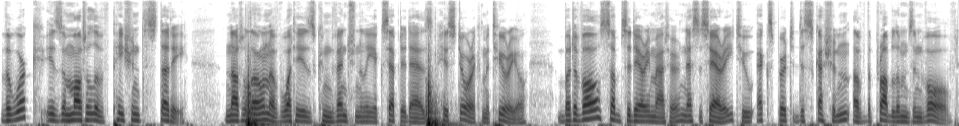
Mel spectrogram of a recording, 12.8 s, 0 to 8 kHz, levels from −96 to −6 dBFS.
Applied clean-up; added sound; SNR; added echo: none; Knock; -3 dB; none.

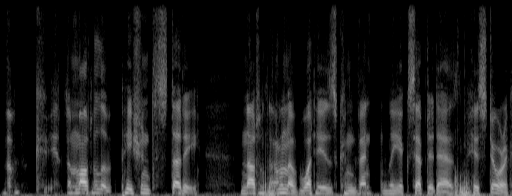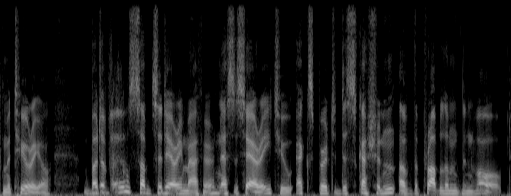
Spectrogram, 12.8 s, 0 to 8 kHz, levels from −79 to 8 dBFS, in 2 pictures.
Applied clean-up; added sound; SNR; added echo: neural diffusion model UNIVERSE++.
